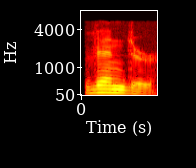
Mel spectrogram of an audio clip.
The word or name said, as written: vendor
